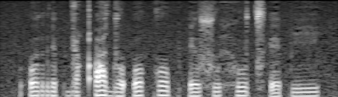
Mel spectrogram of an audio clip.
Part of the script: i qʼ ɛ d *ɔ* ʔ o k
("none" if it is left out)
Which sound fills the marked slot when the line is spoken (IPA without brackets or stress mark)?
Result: o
